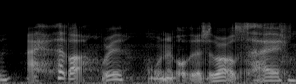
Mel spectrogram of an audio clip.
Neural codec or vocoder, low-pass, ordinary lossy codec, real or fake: autoencoder, 22.05 kHz, a latent of 192 numbers a frame, VITS, trained on many speakers; 7.2 kHz; none; fake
